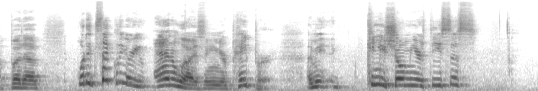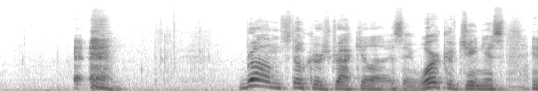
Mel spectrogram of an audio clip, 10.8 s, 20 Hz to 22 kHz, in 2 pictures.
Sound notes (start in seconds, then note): 6.1 clears throat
